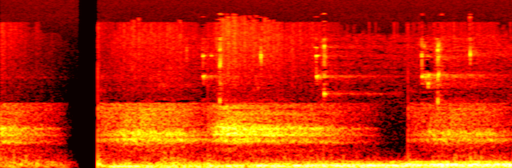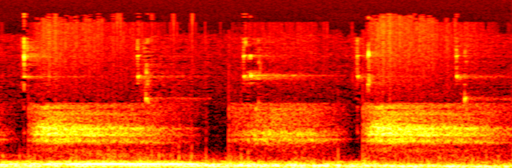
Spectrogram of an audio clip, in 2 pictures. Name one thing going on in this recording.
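Torch flames roar and crackle steadily.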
